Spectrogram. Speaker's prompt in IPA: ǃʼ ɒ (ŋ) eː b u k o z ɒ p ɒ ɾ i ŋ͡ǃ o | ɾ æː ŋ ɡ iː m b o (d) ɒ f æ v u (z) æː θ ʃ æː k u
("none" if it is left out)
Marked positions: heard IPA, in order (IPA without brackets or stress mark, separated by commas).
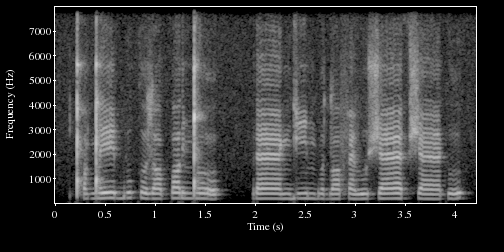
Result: ŋ͡ǃ, d, ʃ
